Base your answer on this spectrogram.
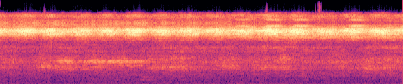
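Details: Cricket chirping at night: an unbroken, very high, shrill trill that pulses quickly and steadily, with a softer, lower shimmering buzz beneath it and no other clear sounds.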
